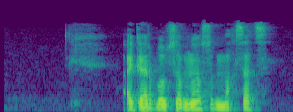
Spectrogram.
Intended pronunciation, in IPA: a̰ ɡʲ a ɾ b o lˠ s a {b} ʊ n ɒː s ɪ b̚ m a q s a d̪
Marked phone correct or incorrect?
incorrect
